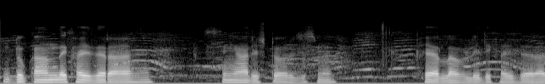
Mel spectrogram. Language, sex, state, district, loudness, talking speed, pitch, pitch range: Hindi, male, Jharkhand, Garhwa, -16 LUFS, 145 wpm, 105 Hz, 100-115 Hz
